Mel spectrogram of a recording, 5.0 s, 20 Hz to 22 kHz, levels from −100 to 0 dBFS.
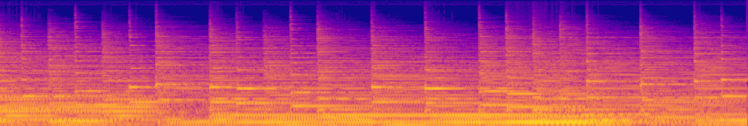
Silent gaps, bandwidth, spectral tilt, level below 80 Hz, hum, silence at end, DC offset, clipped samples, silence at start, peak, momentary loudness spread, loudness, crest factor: none; 11 kHz; -6.5 dB/octave; -26 dBFS; none; 0 s; under 0.1%; under 0.1%; 0 s; -2 dBFS; 7 LU; -16 LUFS; 14 dB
